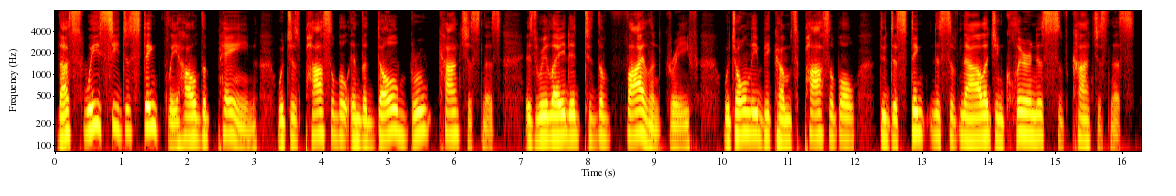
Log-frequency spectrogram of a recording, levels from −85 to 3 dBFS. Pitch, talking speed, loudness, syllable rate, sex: 125 Hz, 120 wpm, -20 LUFS, 3.8 syllables/s, male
